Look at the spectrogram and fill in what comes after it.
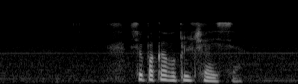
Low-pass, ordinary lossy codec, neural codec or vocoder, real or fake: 7.2 kHz; MP3, 64 kbps; none; real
